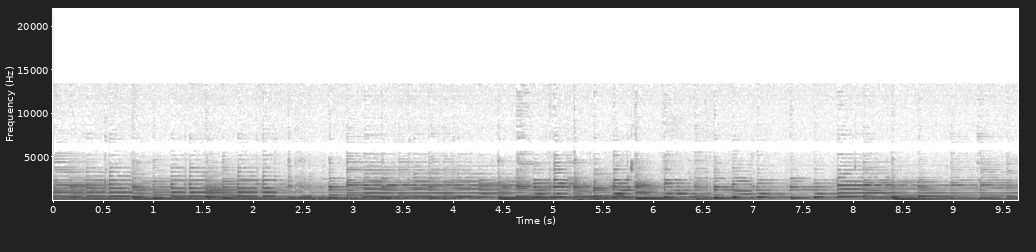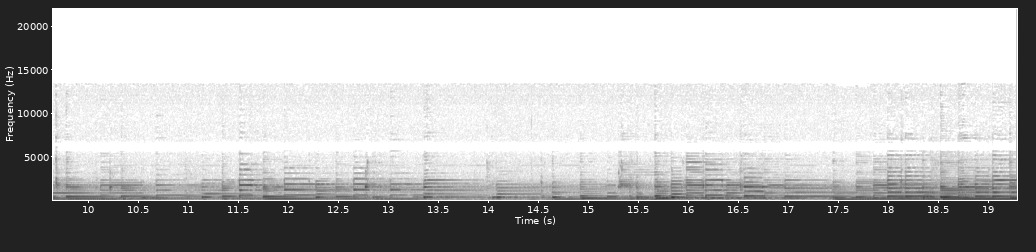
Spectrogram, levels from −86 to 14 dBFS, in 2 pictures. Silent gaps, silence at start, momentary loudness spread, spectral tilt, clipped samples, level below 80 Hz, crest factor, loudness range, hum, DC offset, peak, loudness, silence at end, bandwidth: none; 0 s; 12 LU; -8.5 dB/octave; under 0.1%; -54 dBFS; 16 dB; 9 LU; none; under 0.1%; -6 dBFS; -22 LUFS; 0 s; 13.5 kHz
